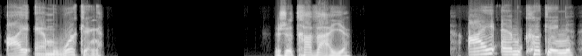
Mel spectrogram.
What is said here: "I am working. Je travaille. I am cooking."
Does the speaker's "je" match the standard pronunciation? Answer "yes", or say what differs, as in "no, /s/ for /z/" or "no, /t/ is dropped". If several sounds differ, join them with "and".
no, /ʒ/ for /dʒ/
